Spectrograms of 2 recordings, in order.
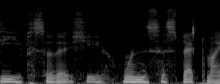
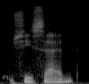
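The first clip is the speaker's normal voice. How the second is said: usual speaking voice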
